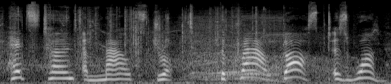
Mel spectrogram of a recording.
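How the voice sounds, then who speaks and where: Woman playing a wry storyteller, fairly high voice. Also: expressive, takes it slowly, noisy background. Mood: storytelling. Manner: wry, informal. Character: cheeky, reluctant female storyteller of an unfairytale. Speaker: narrator. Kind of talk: satirical storytelling, conversational asides.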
